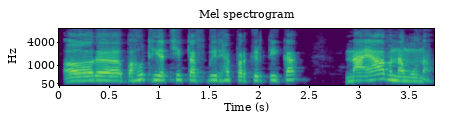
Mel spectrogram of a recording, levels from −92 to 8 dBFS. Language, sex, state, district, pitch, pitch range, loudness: Hindi, male, Bihar, Samastipur, 180 Hz, 170-200 Hz, -16 LUFS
